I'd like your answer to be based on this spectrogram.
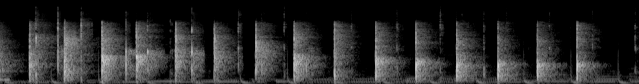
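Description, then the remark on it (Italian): An evening show audience in August applauds with steady, evenly spaced clapping, roughly two sharp, bright claps per second, about a dozen in all, with no voices over it. “Facciamogli un applauso, facciamogli certo.”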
